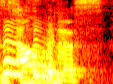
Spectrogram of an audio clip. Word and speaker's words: Salvelinus alpinus: Salvelinus alpinus. Alpinus. There we go. That's a little better pronunciation.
